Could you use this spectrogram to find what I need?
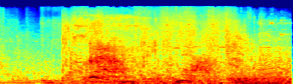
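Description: A fiery blast roars.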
